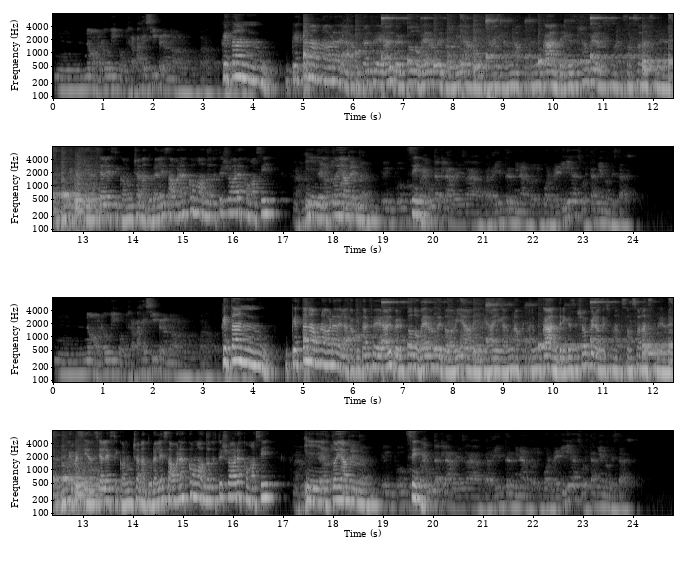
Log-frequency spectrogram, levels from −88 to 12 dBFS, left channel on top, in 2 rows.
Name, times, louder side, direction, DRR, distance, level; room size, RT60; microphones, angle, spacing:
voice 1, 0.0-4.0 8.5-9.1 17.2-24.0, left 1 dB, ahead, 0.8 m, -42 dB
voice 2, 3.4-4.4 4.6-16.8 17.4-18.9 19.6-19.9, right 4 dB, 75° right, 0.3 m, -29 dB
sound 1, 5.0-13.3, equal, 20° left, 0.4 m, -35 dB
3.0 x 2.1 x 3.1 m
head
